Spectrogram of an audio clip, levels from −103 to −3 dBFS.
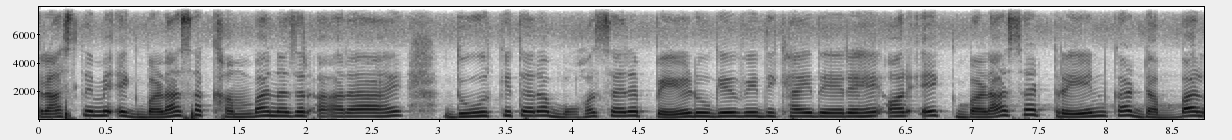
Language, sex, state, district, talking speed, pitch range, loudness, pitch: Hindi, female, Bihar, Katihar, 205 wpm, 230-290 Hz, -15 LUFS, 260 Hz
